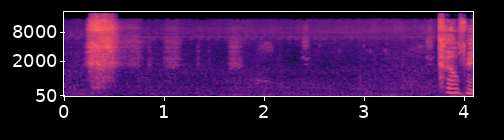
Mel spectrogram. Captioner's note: crying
